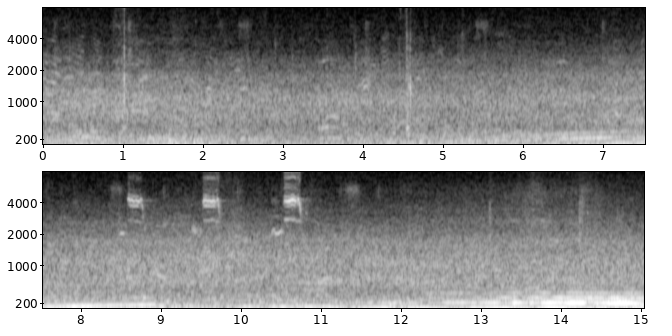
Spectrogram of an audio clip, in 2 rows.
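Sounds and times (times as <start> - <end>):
vehicle engine hum: 0.0 - 15.0
high bird chirps: 8.4 - 8.8, 9.4 - 9.8, 10.4 - 10.9.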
